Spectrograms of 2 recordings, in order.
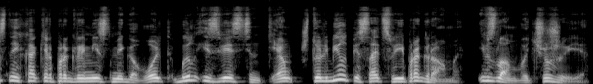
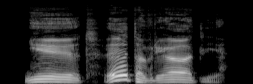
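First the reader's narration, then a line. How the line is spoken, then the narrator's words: Drawled. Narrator (Russian): протянул бармен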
